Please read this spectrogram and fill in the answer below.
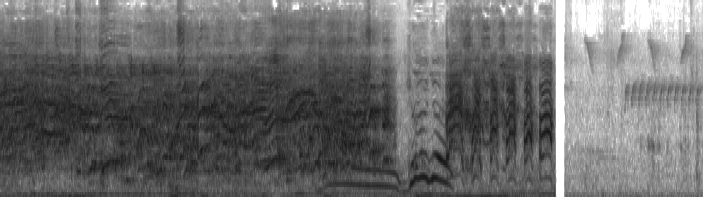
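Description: Loud laughter and voices, with a falling, wobbling pitch glide about five to six seconds in. It cuts off abruptly about eight seconds in, leaving only faint bird chirps.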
